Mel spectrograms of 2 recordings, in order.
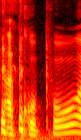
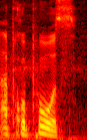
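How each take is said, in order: First: The final s is silent. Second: The final s is pronounced. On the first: The speaker calls it right. "Statt apropos" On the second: The speaker calls it wrong. "Wie man es schreibt"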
